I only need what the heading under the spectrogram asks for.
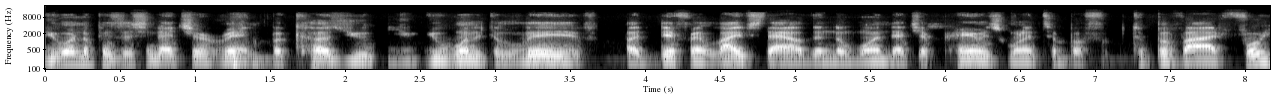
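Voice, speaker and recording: Using an ordinary speaking voice, a man talks at a fairly quick pace and fairly low pitch with hardly any pauses, ordinary pitch variation and big swings in loudness, the sound dry and close with no echo. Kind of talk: casual chat.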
